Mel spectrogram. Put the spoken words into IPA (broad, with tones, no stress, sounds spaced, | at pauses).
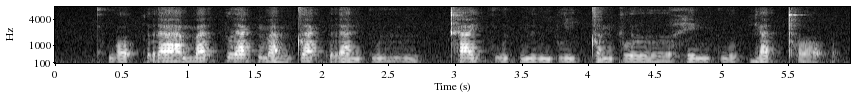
kʰ w ɔ˨˩ ʔ p r aː˧ m a˦˥ t̚ p l a˦˥ k̚ m a˩˦ m t a˥˩ k̚ r a˧ n k w ɯː˥˩ | kʰ a˦˥ j k w ɯ˨˩ k̚ n ɯ˩˦ ŋ p l i˨˩ t̚ d a˧ m k l ɤː˨˩ h e˧ n k w o˨˩ k̚ j a˦˥ t̚ pʰ ɔ˨˩ ʔ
